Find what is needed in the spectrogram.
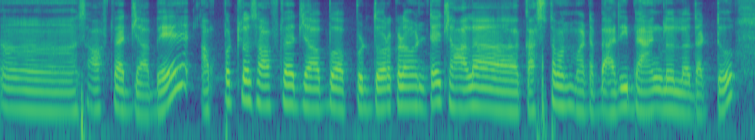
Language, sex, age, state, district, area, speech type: Telugu, female, 18-30, Andhra Pradesh, Chittoor, urban, spontaneous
